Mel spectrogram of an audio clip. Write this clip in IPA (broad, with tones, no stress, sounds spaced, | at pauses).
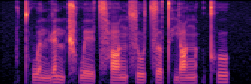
t̪ʰ w ə˨˩ n ɥ ɛ˥˩ n ʈ͡ʂʰ w e˨˩ ɪ̯ t͡sʰ ɑ˥ ŋ s u˥ t͡s ɤ˥˩ t̪ʰ j ɑ˥ ŋ | kʰ u˥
